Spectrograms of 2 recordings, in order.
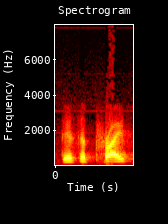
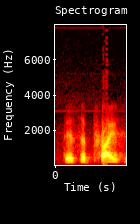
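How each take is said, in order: Both takes have the same delivery.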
